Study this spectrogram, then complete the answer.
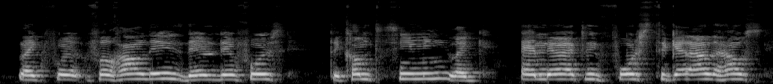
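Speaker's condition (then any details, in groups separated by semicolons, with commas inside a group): Cerebral palsy; from birth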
